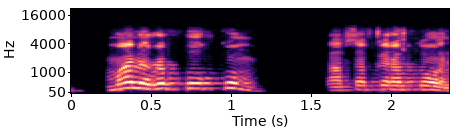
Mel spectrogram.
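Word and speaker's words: ربكم: अल्लाह, मन रब्बू मन रब्बिका, मन रब्बुहुम, रब्बुहुम अल्लाह, मन रब्बिका, रब्बुका, रब्बी अल्लाहु, मन रब्बिकुम। रब्बुना रब्बुकुम। अल्लाह। ये बात प्रैक्टिस करें तो आपको इंशाल्लाह प्रोनाउंसिएशन सही होगी। रब्बुकुम है, रब्बाकुम नहीं है, ठीक है ना?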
